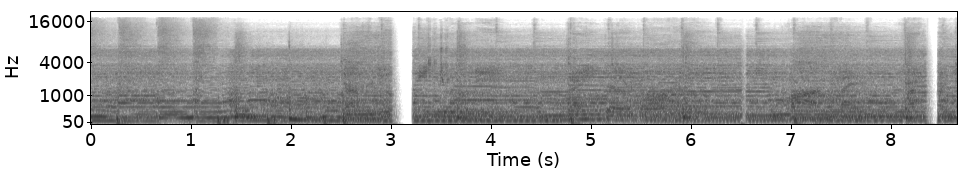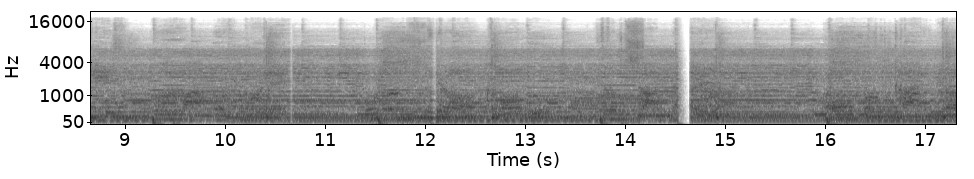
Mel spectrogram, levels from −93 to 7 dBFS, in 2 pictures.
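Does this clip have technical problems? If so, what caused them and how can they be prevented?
Yes. A long network dropout from 2.99 to 3.23 s sounds like the last sound stretched into a fading buzz that sinks into quiet, likely because about 220 ms of packets never arrived. On a spectrogram, smeared, flattened bands fade into a near-empty gap. A wired connection or a less congested network would prevent it.

Short concealed packet loss at 6.50 to 6.56 s, 10.64 to 10.68 s and 12.06 to 12.12 s causes brief smears where 20 to 40 ms went missing and were patched over. On a spectrogram they appear as blurred vertical slivers. A modest jitter buffer and forward error correction would reduce these.

A burst of packet loss at 8.34 to 8.48 s and 14.52 to 14.66 s replaces about 120 ms each time with a held, dimming continuation. On the waveform the envelope visibly tapers before the audio resumes. 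Redundant packet encoding and steadier bandwidth would prevent these.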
